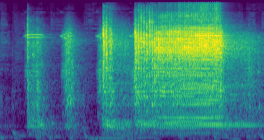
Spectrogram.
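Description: A bolt on a kart's rear axle suspension is driven tight with a power tool: three short whirring bursts, then one longer sustained buzzing run before it cuts off, loud and close.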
